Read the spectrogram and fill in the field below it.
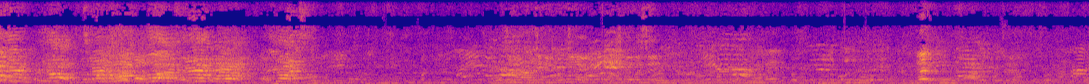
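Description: Two judo fighters grapple and scuffle on a mat.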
